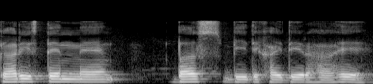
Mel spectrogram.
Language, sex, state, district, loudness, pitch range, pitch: Hindi, male, Arunachal Pradesh, Papum Pare, -14 LUFS, 110-125 Hz, 115 Hz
